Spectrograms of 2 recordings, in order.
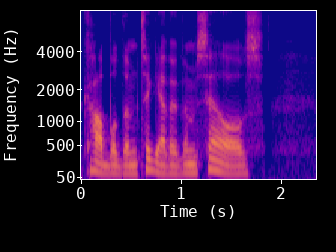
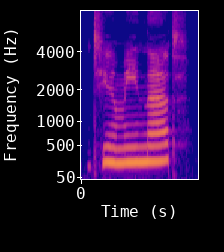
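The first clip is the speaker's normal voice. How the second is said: much higher, light female voice, questioning; questioning maid voice; 11 semitones higher than usual. A narrator's reading. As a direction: ask it as the cool female servant. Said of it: "Narbrill's questioning voice".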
